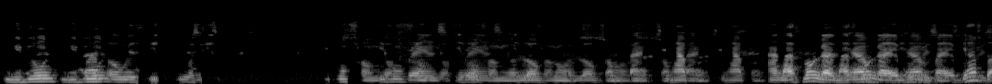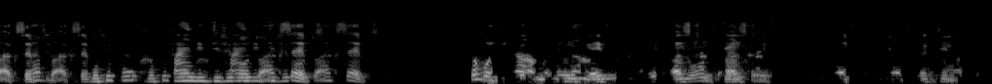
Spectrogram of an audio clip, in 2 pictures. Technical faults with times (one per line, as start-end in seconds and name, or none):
0.00-19.84 doubled audio track
1.39-3.63 speech suppressed in double talk
14.61-16.68 speech suppressed in double talk
17.68-19.18 speech suppressed in double talk
19.47-19.81 speech suppressed in double talk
